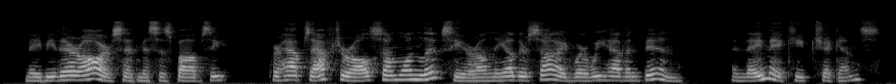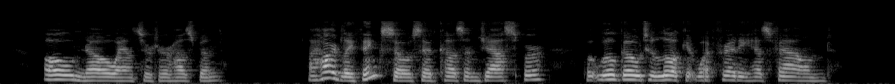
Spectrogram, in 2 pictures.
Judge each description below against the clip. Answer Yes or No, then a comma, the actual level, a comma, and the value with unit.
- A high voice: No, medium, 180 Hz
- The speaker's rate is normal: Yes, average, 160 wpm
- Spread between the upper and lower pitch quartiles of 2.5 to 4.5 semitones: Yes, average, 3.6 semitones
